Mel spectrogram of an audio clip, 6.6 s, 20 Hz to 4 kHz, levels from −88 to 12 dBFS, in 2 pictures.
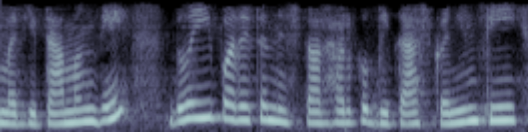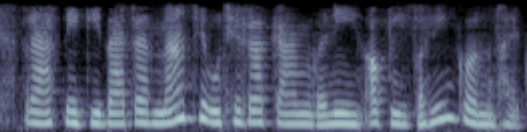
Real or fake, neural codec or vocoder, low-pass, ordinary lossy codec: fake; codec, 16 kHz, 2 kbps, X-Codec, HuBERT features, trained on LibriSpeech; 3.6 kHz; MP3, 32 kbps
